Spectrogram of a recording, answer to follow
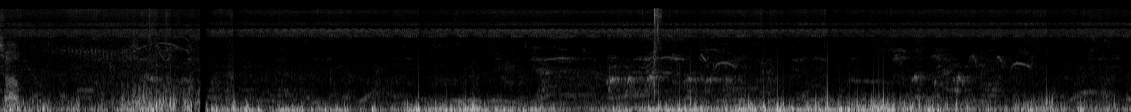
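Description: Wind buffeting the microphone in a gusting rumble, with faint, distant voices shouting and calling. A single sharp click comes about eight seconds in.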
